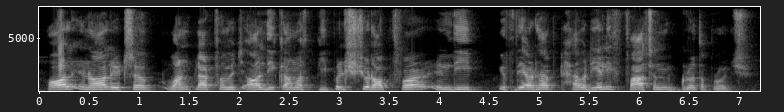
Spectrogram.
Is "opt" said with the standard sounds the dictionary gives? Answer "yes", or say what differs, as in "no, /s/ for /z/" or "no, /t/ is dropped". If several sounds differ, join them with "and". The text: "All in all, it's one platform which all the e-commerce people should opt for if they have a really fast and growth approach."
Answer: yes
